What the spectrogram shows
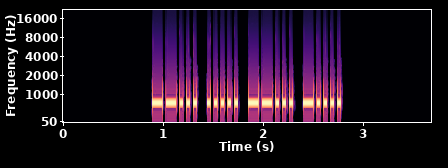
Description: Morse code, heard as a keyed tone, about 34 wpm, 700 Hz. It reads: 7576
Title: Common Cut Numbers - 4-Digit 35wpm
